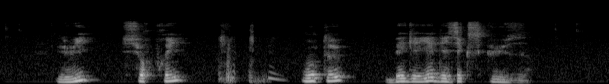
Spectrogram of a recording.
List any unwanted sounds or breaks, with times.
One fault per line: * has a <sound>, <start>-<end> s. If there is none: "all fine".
* has a throat clearing, 2.2-2.9 s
